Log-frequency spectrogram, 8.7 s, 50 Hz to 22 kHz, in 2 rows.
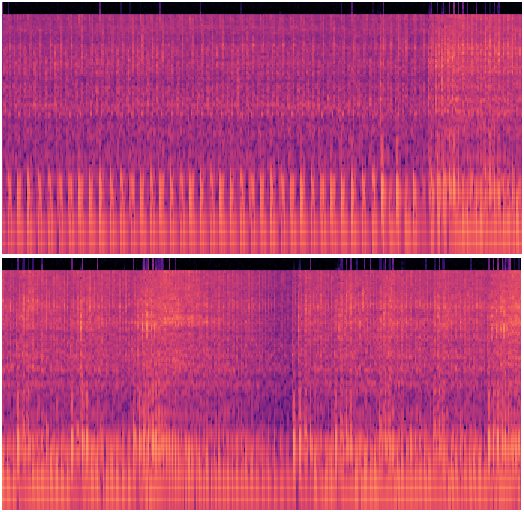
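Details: Yamaha WR125 single, after valve clearance adjustment (exhaust 0.20 mm, intake 0.10 mm) and oil change that didn't help: steady idle thump turning to rattly clatter as revs rise; knock, crankshaft bearings suspected worn.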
